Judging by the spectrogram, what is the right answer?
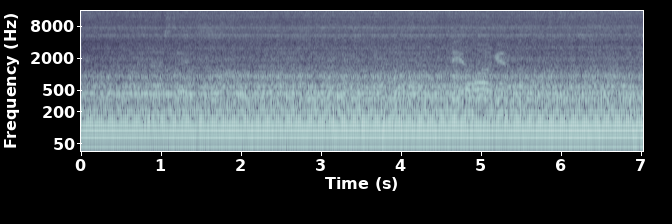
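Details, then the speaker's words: V8 with Multi-Tune PCMTec ghost cam tune, cold start idle datalog: deep, steady, slightly loping idle without the choppy cam lope yet. "all right we're logging yeah I don't really hear the the choppy chop yet but I guess we'll see"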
